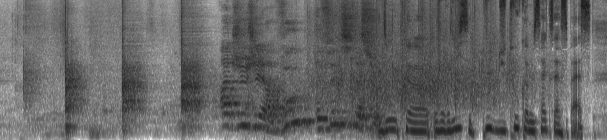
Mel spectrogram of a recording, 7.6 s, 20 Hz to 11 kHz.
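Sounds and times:
auction gavel striking wooden block: 0.8s - 2.7s
speech: 3.0s - 7.5s.

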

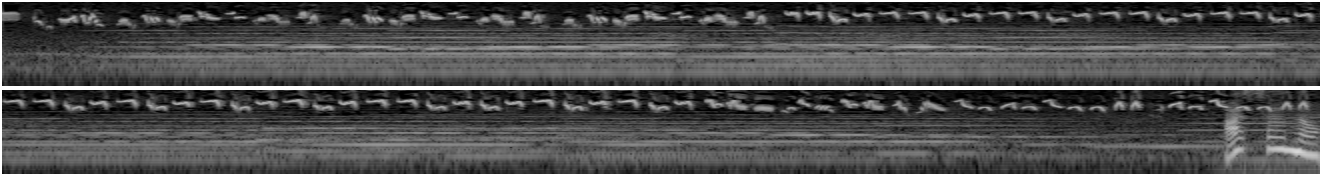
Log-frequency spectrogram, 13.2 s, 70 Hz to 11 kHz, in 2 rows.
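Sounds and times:
Eurasian skylark singing over a wheat field in the morning: 0.3s - 13.1s
soft sustained musical tones: 0.5s - 13.1s.

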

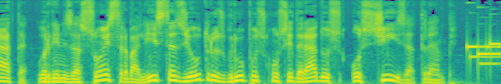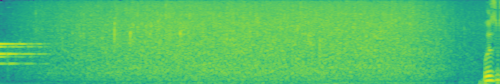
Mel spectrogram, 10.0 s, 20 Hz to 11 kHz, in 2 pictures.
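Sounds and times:
speech: 0.0s - 4.7s
brief tonal chime: 4.7s - 5.6s
steady rain: 5.4s - 9.9s.

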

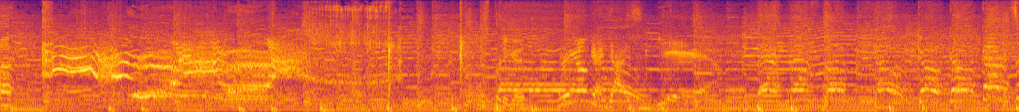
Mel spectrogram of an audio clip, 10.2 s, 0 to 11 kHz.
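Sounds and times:
live human vocal scream with wavering pitch: 0.4s - 4.1s
rhythmic thumping music track: 1.2s - 10.1s.

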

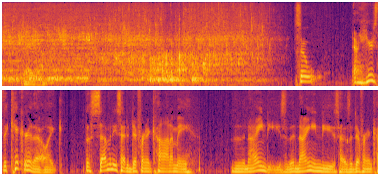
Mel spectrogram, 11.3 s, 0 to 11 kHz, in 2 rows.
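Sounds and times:
toilet flushing: 0.0s - 4.3s
speech: 4.4s - 11.2s.

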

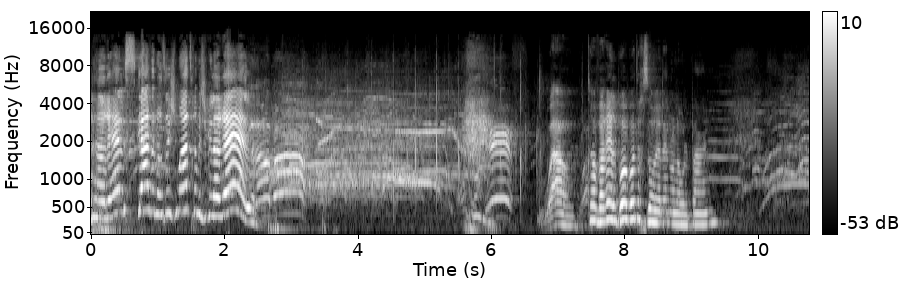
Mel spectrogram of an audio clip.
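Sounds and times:
audience cheering at a live performance: 0.6s - 6.5s, 9.5s - 10.7s
speech: 1.0s - 3.1s, 6.8s - 9.5s.

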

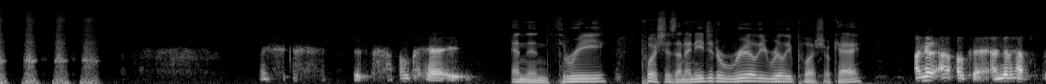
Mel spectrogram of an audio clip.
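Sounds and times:
quick panting breaths before pushing in childbirth: 0.0s - 2.2s
speech: 4.0s - 10.4s.

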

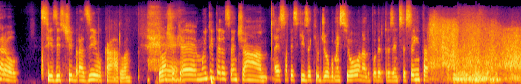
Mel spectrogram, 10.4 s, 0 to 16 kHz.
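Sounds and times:
speech: 0.0s - 10.2s
heavy thunder rumbling: 8.6s - 10.4s.

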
